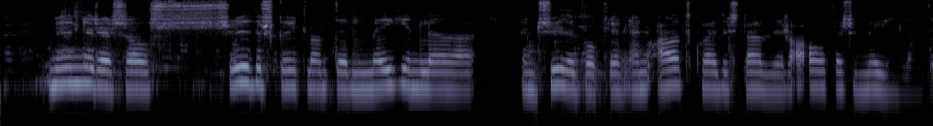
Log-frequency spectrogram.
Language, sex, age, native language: Icelandic, male, 40-49, Icelandic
